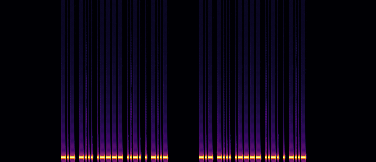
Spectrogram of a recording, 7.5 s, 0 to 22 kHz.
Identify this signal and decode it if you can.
Morse code, heard as a keyed tone, about 40 wpm, 700 Hz. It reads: KB1FEX KB1FEX
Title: USA Call Signs - 6 Characters - Repeated 2x - 40wpm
